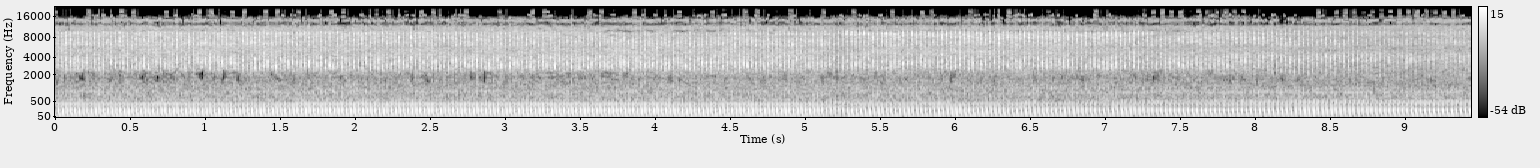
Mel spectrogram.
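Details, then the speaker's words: 7.5 hp petrol engine driving a pump with a two-way 6-inch intake and a 6 m shaft, running at steady speed; loud even bark from the straight racing exhaust, which is not cracked; running normally. "ตัวนี้เครื่องเรือท่อซิ่งเสียงดังแต่ท่อไม่ได้แตกนะครับ"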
